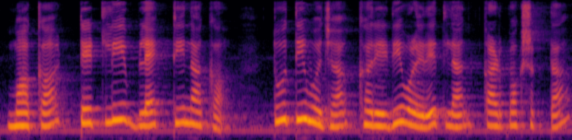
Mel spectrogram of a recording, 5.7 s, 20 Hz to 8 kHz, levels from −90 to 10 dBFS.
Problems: background sounds at intervals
